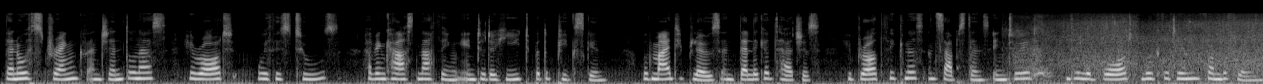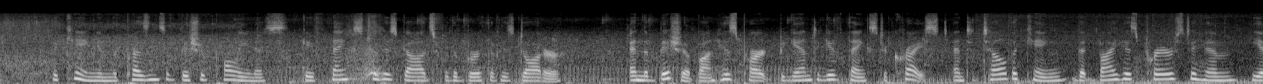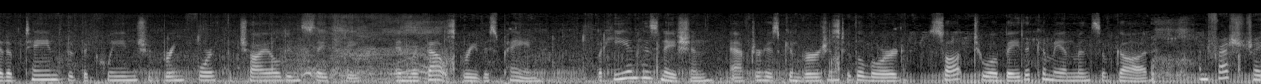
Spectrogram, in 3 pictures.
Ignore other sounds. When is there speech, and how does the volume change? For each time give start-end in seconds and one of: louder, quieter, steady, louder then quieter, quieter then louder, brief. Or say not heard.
0.0-37.8 steady.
